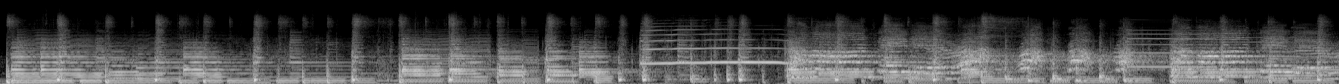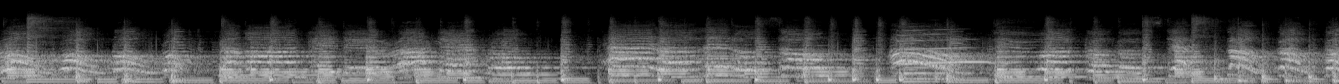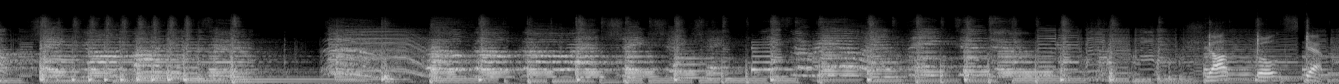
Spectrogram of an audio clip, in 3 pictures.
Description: Song and Tap; Grade 1 2

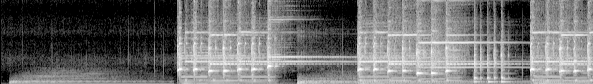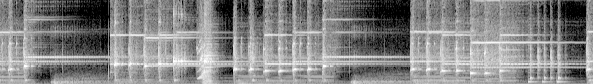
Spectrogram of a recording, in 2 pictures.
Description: Chinese Lullaby

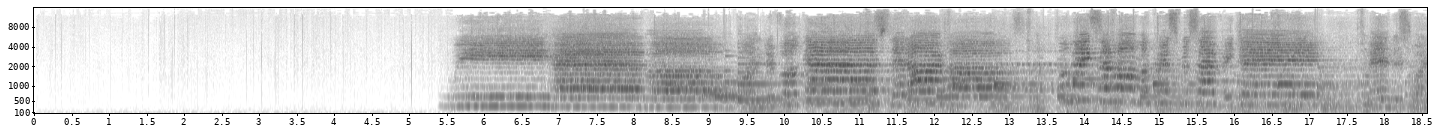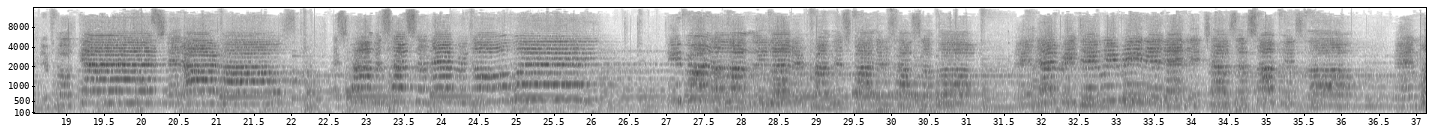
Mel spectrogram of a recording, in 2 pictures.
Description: Choir

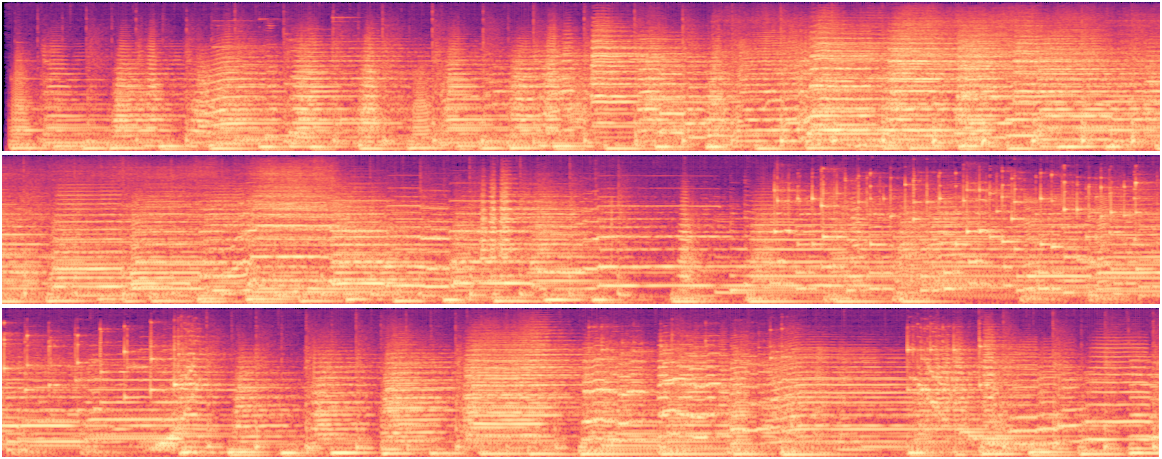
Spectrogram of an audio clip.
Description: Music Bed

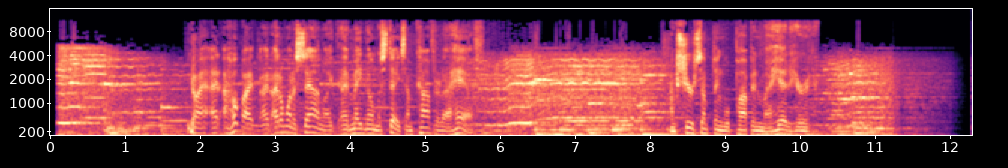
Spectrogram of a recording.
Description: Musical Pop In Head

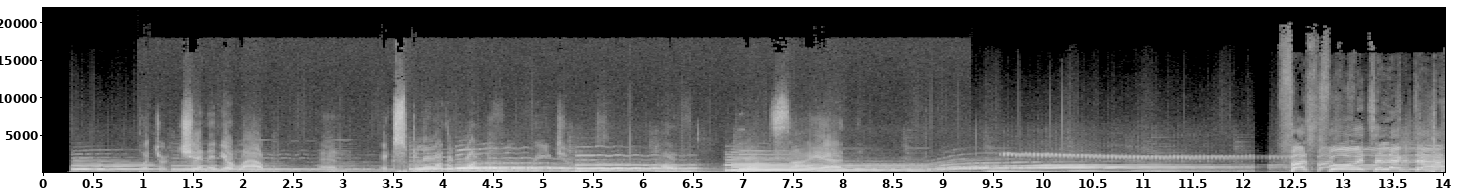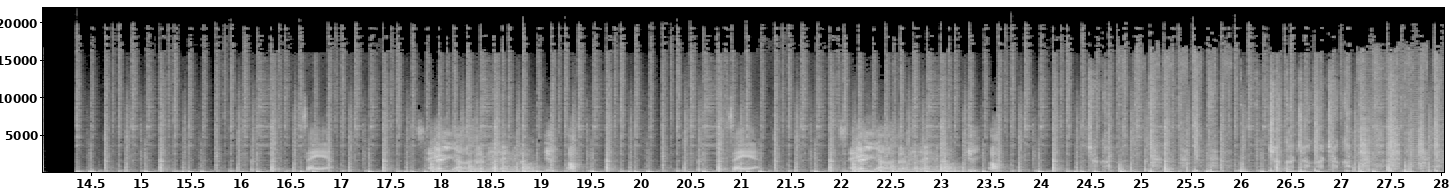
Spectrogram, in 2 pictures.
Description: Bass and Drum Mix

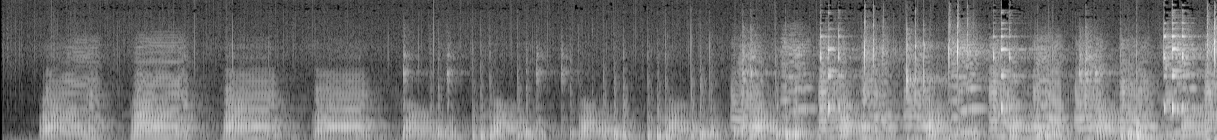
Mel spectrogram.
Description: Railroad Train Samba

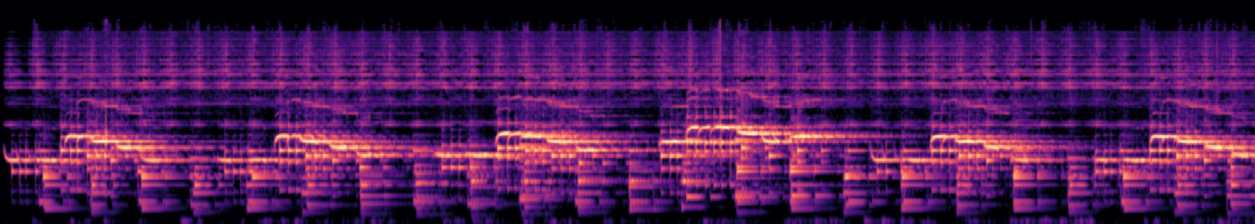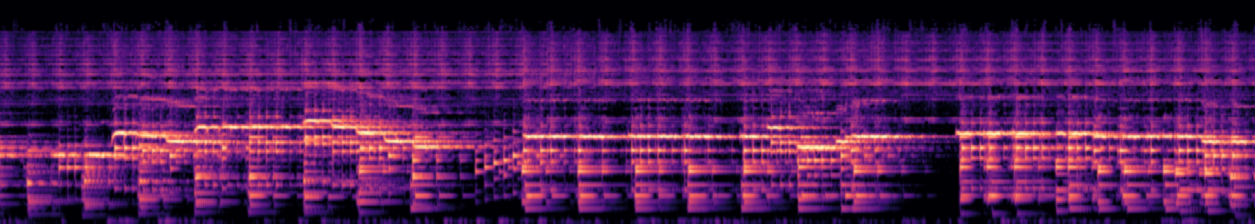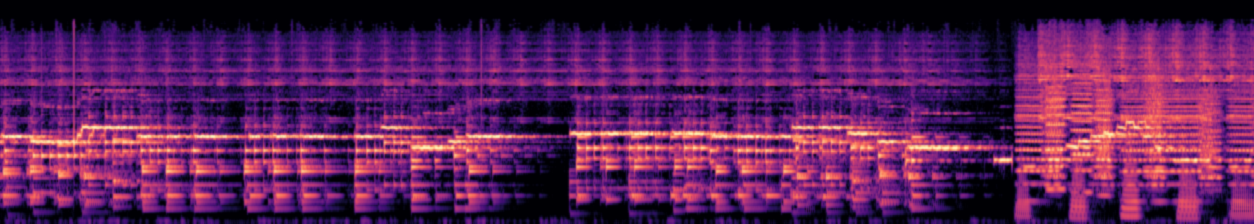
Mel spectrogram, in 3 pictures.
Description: Jingle Bells; Special Ed Xmas

